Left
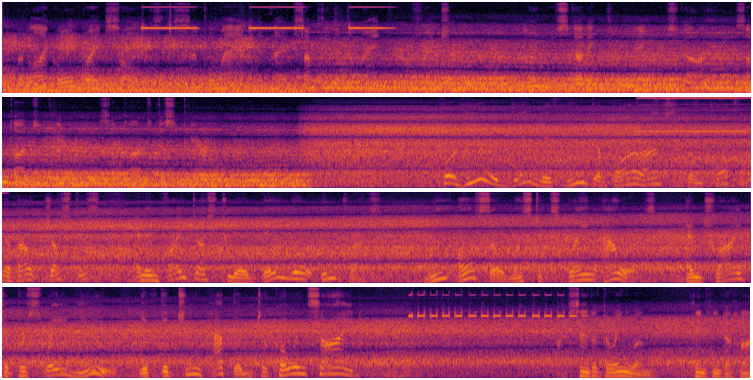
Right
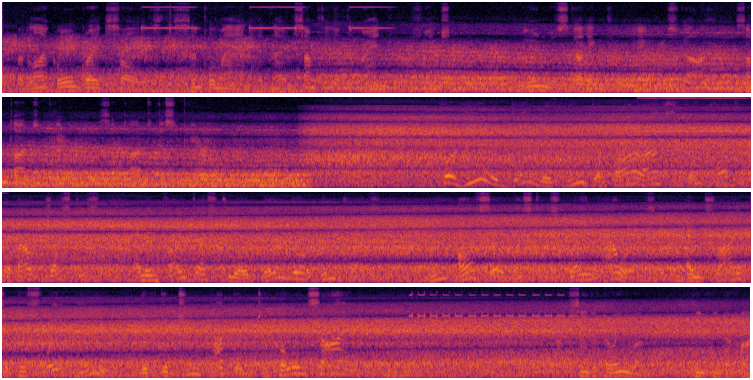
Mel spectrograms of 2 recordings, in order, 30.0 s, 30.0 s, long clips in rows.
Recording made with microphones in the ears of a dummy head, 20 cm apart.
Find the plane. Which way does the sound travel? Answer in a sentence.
In this clip you hear the plane travel towards the right.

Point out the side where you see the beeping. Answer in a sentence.
You can hear the beeping on the left.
